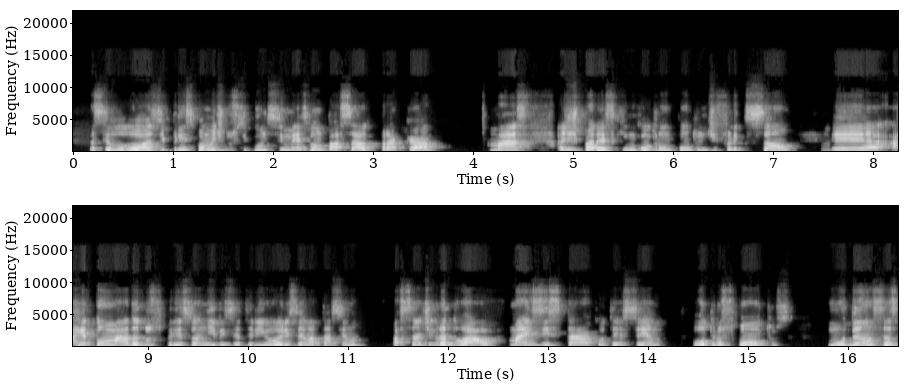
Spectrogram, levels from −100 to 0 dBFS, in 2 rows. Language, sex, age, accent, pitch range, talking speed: Portuguese, male, 20-39, Brazilian, 150-185 Hz, 140 wpm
